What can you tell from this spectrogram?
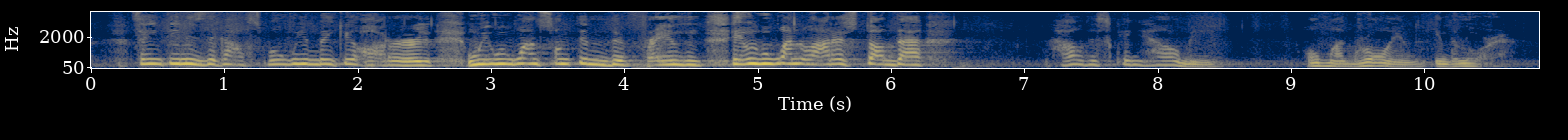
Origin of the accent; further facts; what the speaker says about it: Dominican Republic; English is a second language; I born and raised in Dominican Republic.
